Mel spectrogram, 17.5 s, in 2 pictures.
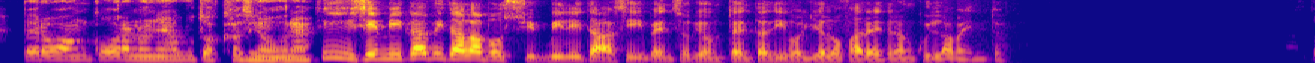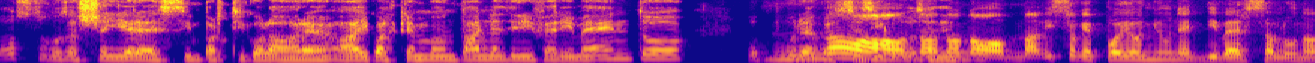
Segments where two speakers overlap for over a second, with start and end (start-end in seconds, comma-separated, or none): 13.9-15.3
